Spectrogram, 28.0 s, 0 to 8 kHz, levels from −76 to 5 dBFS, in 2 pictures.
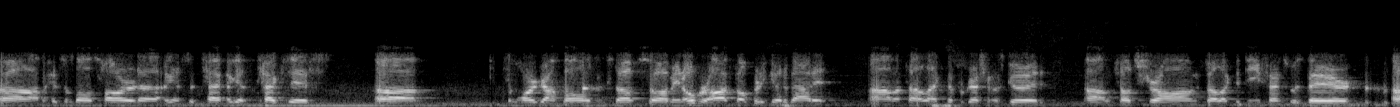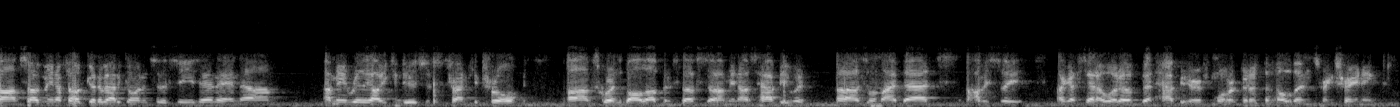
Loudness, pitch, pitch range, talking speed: -20 LUFS, 135 Hz, 130-185 Hz, 235 wpm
